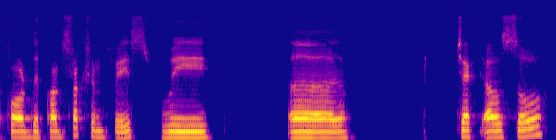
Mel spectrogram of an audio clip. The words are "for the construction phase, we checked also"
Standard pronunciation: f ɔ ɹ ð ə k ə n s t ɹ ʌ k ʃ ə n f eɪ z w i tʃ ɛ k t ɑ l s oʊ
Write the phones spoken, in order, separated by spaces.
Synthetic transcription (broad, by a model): f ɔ ɹ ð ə k ə n s t ɹ ʌ k ʃ ə n f eɪ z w i tʃ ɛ k ɑ l s oʊ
